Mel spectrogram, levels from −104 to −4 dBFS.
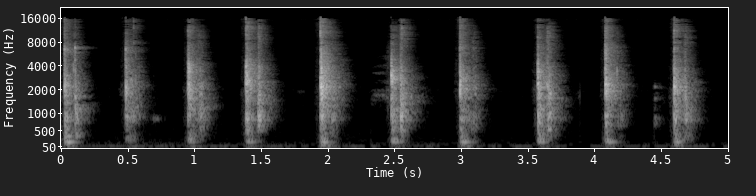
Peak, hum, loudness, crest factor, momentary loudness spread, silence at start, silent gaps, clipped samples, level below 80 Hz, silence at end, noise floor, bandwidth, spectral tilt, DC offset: -10 dBFS; none; -36 LUFS; 30 dB; 11 LU; 0.05 s; none; under 0.1%; -82 dBFS; 0.25 s; -59 dBFS; 16.5 kHz; 0.5 dB/octave; under 0.1%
